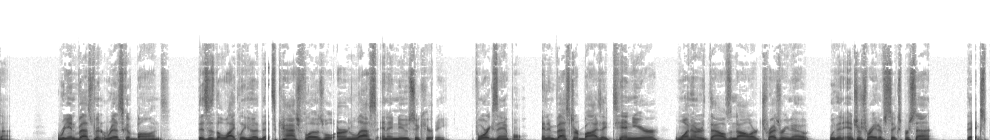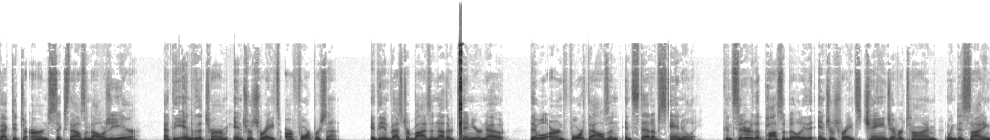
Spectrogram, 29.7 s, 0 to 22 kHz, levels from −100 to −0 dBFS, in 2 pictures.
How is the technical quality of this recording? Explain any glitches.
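The recording has five short glitches, all of the same kind. Damaged data in a compressed stream occurs at 3.96–4.09 s, 6.45–6.54 s, 14.55–14.67 s, 21.73–21.80 s and 24.82–24.91 s. Each lasts roughly 70 to 130 ms. Corrupted bytes in the encoded speech make the decoder misread those frames and lose sync until it finds a valid frame header again. The result is a brief chirp or squawk in place of the speech. At 14.55 s the event also adds about 26 ms of extra time.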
